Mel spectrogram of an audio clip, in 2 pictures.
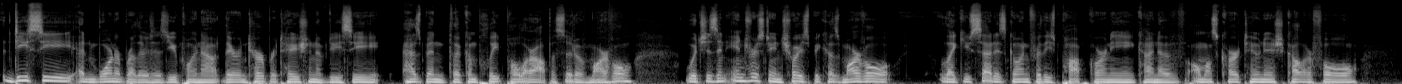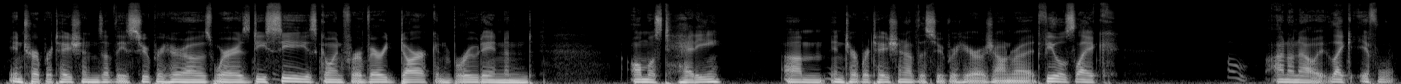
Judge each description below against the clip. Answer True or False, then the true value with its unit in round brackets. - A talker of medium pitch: False (110 Hz)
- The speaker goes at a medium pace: True (150 wpm)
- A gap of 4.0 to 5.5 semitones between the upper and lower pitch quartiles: False (2.5 semitones)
